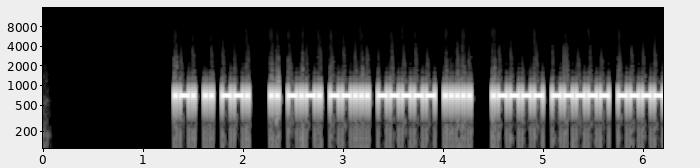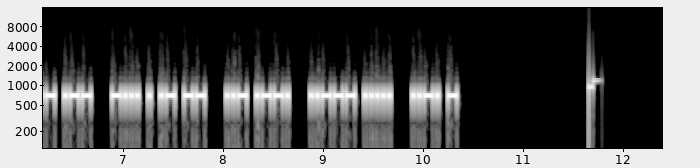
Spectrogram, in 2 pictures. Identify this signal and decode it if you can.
Morse code, heard as a keyed tone, about 40 wpm, 700 Hz. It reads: RIG IC705 100W BEAM UP 25 FT
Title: K1USN SST QSO Practice 40wpm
